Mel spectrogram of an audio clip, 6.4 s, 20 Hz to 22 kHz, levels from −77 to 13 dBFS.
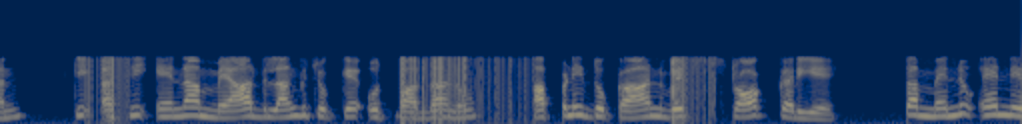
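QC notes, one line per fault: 0.54–0.82 s, 2.50–3.36 s, 4.20–4.48 s: bit errors on a digital phone line. Bursts of sharp ticks crackle over the band-limited telephone speech at roughly a 0.7 to 1 percent error rate. Each flipped sign or high bit knocks one 8-bit sample far off.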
